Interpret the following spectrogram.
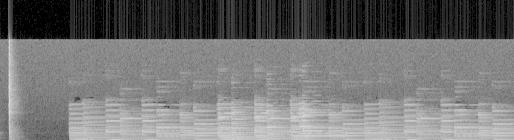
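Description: A single sharp click, then about a second in a software grand piano (Studio One's built-in Grand Piano instrument) starts playing back a recorded MIDI piece: several notes at a time over low bass notes.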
